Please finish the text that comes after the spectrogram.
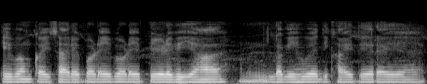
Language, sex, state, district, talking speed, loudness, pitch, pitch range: Hindi, male, Uttar Pradesh, Lucknow, 195 wpm, -14 LUFS, 120 Hz, 115-120 Hz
